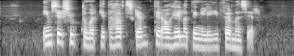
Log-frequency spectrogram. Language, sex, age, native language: Icelandic, female, 40-49, Icelandic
